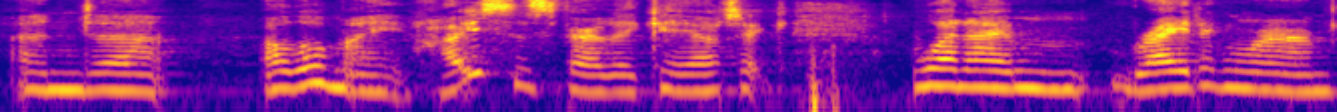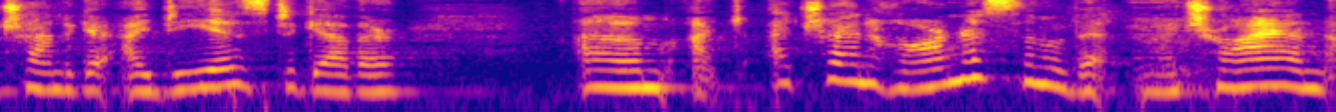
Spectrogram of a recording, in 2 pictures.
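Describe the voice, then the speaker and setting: A woman's voice: mid-range voice, poor audio. A woman writer speaking informally as a panelist, in an anecdotal, conversational manner.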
